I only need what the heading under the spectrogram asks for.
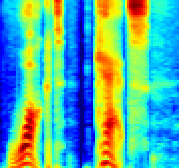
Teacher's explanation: You need that little t sound at the end of walked to show it happened in the past. It's a tiny sound, but it carries a lot of meaning.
